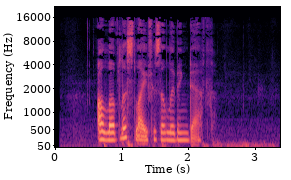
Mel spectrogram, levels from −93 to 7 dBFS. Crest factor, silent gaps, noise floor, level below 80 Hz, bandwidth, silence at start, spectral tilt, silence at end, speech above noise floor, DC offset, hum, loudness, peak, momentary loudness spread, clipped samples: 18 dB; none; -50 dBFS; -42 dBFS; 16 kHz; 0.65 s; -4 dB/octave; 0.35 s; 32 dB; under 0.1%; none; -18 LUFS; -2 dBFS; 10 LU; under 0.1%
